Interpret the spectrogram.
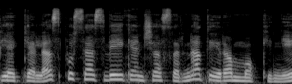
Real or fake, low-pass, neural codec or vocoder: fake; 14.4 kHz; vocoder, 44.1 kHz, 128 mel bands, Pupu-Vocoder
